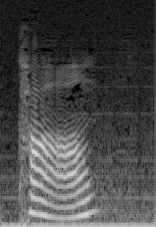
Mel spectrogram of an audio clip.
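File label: "tang3", Mandarin Chinese, pinyin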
